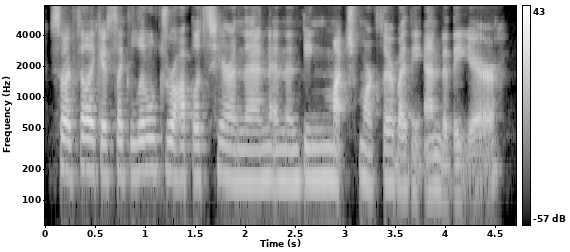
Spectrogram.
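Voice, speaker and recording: A young woman with a lisp, a whistling s and a slight cold, speaking fairly quietly and hesitantly in a casual livestream psychic reading. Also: low-pitched, fairly even intonation, a little fast. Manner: hesitant, rambling, conversational. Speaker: psychic medium host giving live readings.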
